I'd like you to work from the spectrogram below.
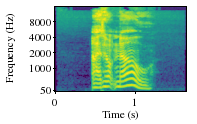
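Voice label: "I dont know", English, female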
